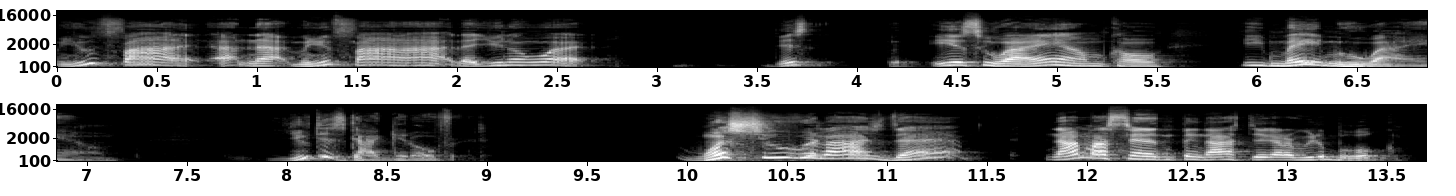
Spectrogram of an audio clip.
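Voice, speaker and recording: A man speaks with high pitch and very wide pitch swings. His loudness swings widely, and he leaves long, frequent pauses. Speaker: pastor and podcast host. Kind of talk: casual chat. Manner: fast; animated.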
